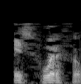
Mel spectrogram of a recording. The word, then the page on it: esfuerzo: espagnol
